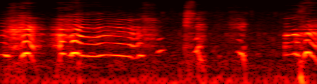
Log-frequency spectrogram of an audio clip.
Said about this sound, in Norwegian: Hør, det er noen som gråter. Barna ser seg rundt. Hvor kommer den lyden fra?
